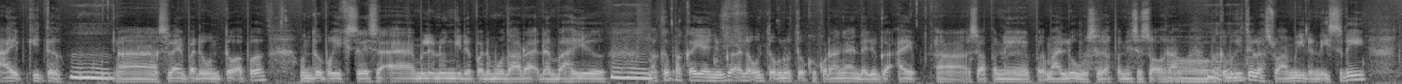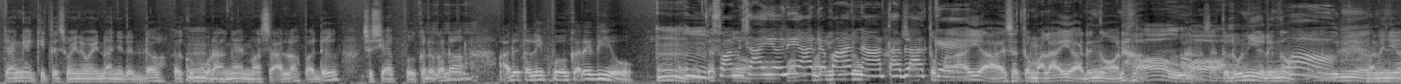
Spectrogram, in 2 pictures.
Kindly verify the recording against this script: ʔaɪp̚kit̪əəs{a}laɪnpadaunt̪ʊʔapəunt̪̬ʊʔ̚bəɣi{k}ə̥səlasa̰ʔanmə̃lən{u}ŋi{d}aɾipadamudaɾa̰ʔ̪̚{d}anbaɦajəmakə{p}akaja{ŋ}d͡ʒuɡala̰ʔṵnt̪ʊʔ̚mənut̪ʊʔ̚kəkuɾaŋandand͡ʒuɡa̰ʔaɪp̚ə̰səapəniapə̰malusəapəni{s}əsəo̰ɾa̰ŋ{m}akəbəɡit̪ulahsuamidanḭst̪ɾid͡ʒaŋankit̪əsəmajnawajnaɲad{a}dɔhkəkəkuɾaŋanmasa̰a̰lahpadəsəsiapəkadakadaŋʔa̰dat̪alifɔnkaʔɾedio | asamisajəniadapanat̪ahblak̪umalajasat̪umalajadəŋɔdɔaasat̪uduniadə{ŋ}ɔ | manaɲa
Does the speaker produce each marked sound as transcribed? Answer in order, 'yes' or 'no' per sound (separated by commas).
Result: no, yes, yes, yes, yes, yes, no, yes, yes, no, yes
